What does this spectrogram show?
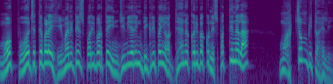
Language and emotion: Odia, surprised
